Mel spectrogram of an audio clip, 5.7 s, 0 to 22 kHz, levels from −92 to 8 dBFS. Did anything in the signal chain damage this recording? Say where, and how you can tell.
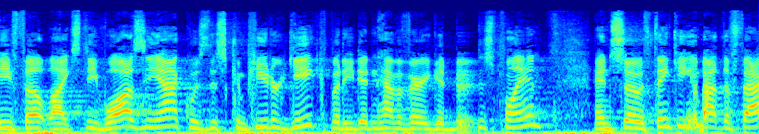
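Yes, at the Bluetooth link: lost LE Audio frames, where the LC3 decoder concealed the gaps. From 3.45 to 3.60 s, about 150 ms of the sound becomes a grainy smear that decays gradually toward silence. From 5.13 to 5.32 s, about 105 ms of loss is scattered in very short bursts, giving a noisy smear. Unlike a plain dropout or a click, the gaps are filled by the reused spectrum with random phase, fading out.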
